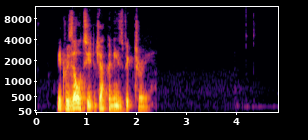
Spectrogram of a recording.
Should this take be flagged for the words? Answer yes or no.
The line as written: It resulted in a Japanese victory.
yes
